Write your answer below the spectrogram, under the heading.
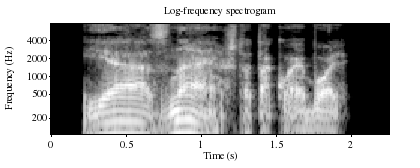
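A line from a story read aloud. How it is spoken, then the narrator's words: Muffled low voice. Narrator (Russian): глухо проговорил Дар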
